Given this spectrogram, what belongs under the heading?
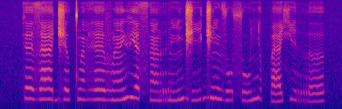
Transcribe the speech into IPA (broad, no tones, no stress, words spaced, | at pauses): kɛzæd͡ʒɛ tʷæ̃ɦɛ vɛ̃vʲæ sæ̃rĩ d͡ʒid͡ʒĩ zusuɲə pæçi rə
